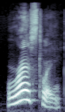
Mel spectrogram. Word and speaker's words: wrestling: Wrist, wrestling, wrong, ran, wrinkle, rack, wrap, wrench. You see, in all these words, because W is followed, after W there is R, so we don't pronounce this W.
